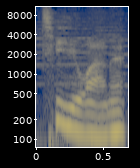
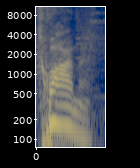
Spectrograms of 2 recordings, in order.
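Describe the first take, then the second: First: The middle letter is said as a 'j' sound. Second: The middle letter is said as a 'wa' sound. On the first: The speaker calls it wrong. "it's not called Tijuana" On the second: The speaker calls it right. "You pronounce the J as a Hua"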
